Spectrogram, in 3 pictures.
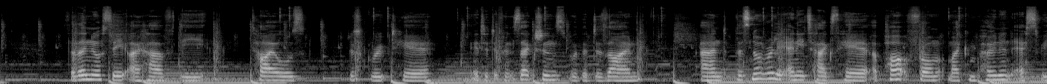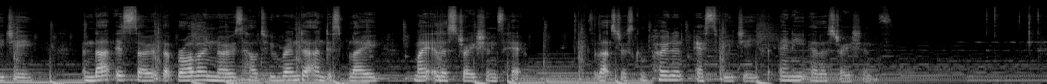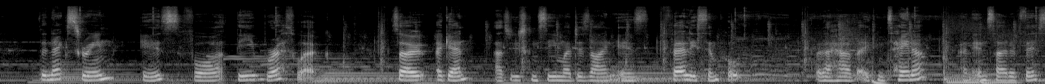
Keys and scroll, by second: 20.6 space, 21.8 space, 23.8 space.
